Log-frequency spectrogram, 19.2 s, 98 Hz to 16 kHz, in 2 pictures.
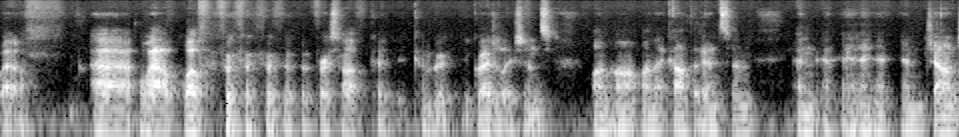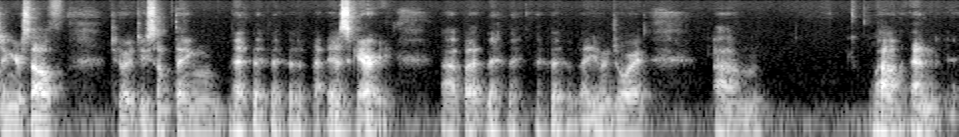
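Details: Adult male licensed speech-language pathologist who has stuttered since age 8-9 (third grade); variable stuttering with sound repetitions and hard blocks lasting 10-20 seconds; finding: stuttering.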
